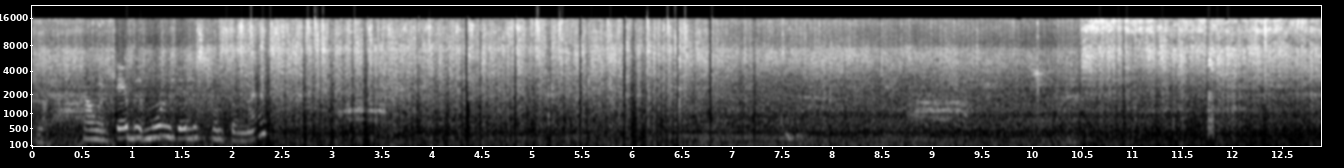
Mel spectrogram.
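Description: Food sizzles steadily in hot oil.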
